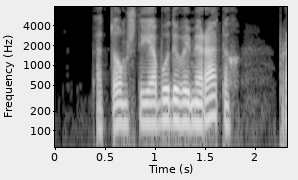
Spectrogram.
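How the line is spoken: Gloomy. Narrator (Russian): продолжил Люк мрачно

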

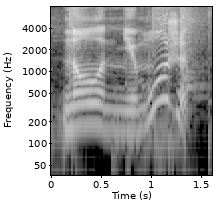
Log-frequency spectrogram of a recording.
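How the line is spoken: Timid objection. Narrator (Russian): робко возразил Плимутрок

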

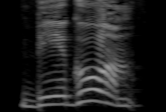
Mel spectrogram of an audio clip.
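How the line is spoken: Barked command. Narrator (Russian): рявкнул Олег

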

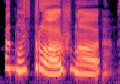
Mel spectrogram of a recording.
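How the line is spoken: Sobbing. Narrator (Russian): всхлипнула

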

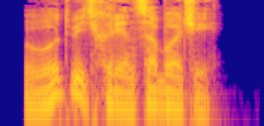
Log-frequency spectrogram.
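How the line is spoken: Muttered. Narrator (Russian): пробормотал Макрон

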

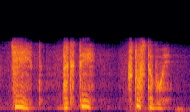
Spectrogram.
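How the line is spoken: Frightened cry. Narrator (Russian): Вскрикнула испуганно

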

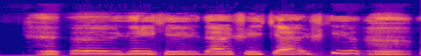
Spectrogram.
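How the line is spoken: Sighing, near whisper. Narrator (Russian): Опять кто-то вздохнул и даже как будто прошептал

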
